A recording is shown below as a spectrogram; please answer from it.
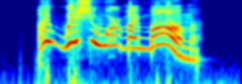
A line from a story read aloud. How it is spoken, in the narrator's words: Through angry sobs, screamed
